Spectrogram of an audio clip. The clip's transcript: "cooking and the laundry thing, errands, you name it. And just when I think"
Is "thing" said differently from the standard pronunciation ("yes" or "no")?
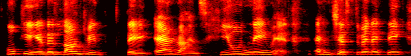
yes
